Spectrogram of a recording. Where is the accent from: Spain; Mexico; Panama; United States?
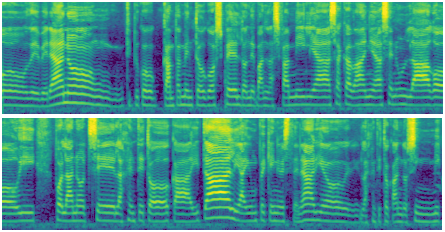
United States; Shreveport, Louisiana; born there; me enteré de que yo nací en Shreveport, Louisiana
